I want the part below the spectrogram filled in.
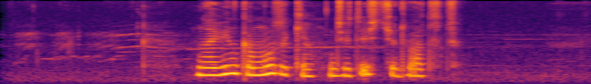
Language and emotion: Russian, neutral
